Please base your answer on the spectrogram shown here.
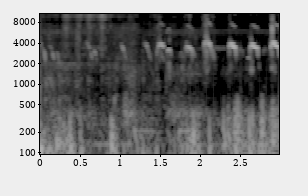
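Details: Yellow ducklings hatching in a cave nest, roughly forty of them; quick high arched peeps build up toward the end over heavy low rumbling.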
